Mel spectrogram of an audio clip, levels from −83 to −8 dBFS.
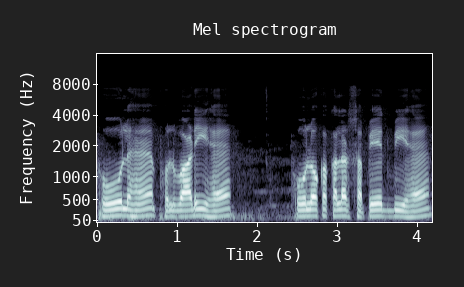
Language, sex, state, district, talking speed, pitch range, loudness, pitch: Hindi, male, Delhi, New Delhi, 145 wpm, 130-140 Hz, -17 LUFS, 135 Hz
